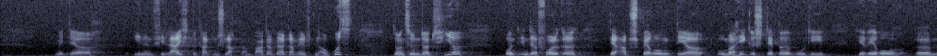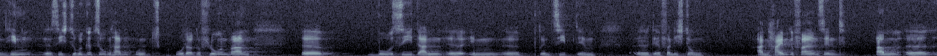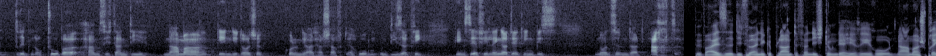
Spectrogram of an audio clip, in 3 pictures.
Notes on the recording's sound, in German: einen Vortrag an der Uni Freiburg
